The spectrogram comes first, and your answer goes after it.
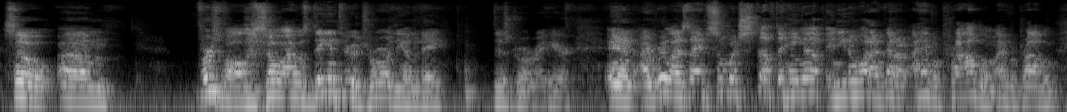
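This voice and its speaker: Nasal, excitable man in a roomy office. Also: a little high, fairly quick. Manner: excitable, rambling, repeats words. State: nasal from a head cold. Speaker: collector vlog host. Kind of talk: casual rambling vlog talk. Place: home office, ten-foot ceiling. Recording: roomy home office, mic at a distance.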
